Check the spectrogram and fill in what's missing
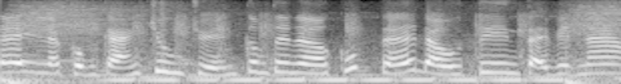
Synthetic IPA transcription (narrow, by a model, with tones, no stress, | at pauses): ɗə˧jlaː˨˩kʊ̰˧˨ŋ͡mkaː˨˧˦nt͡ɕʊ˧ŋ͡mt͡ɕwi˧˩ənkə˧wŋ͡mt̪e˧nəː˧˩ku˦˥ək̚t̪e˨˦ɗə˨˩wt̪i˧ənt̪a̰ː˧˨vi˨˩ət̚naː˧m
